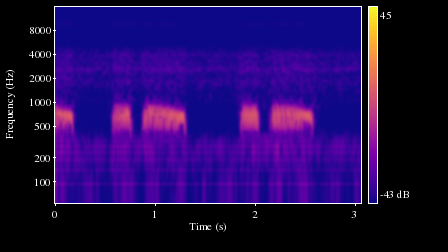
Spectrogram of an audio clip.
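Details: Decoy native pigeon with an athletic build giving two loud coo phrases, each a brief note followed by a longer sustained hollow one.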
